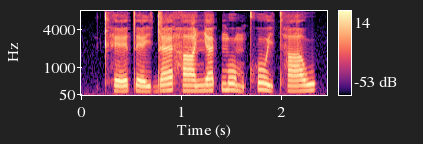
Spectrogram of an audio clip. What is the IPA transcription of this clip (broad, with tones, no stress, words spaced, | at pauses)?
kʰeː˩˧t̪eː˩j dɛː˧˥haː˧ɲɛː˧˥k̚moː˥˨m kʰoː˥˨jt̪ʰaː˧˥w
